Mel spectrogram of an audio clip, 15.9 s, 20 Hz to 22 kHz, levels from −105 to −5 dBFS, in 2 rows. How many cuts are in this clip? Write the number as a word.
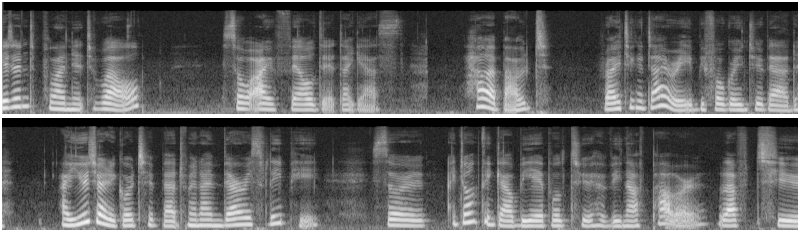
zero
